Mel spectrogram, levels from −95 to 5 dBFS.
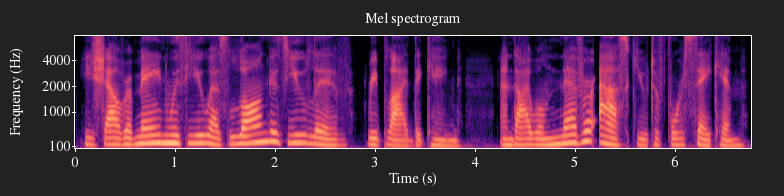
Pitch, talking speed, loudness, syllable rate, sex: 170 Hz, 195 wpm, -18 LUFS, 4.4 syllables/s, female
